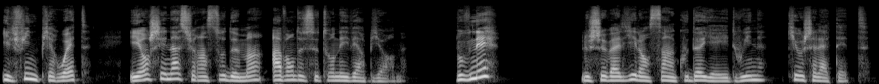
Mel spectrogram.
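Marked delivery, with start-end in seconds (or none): 4.6-4.9 appel joyeux. A narrator's reading. Salim appelle joyeusement Bjorn.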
